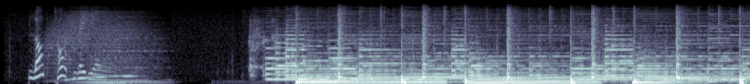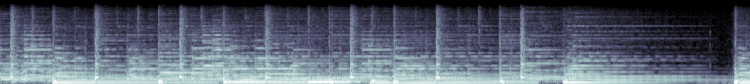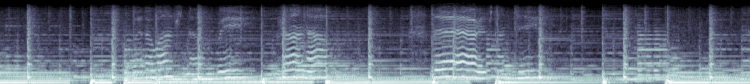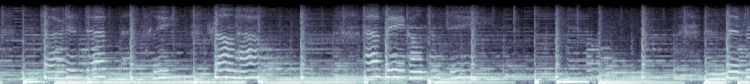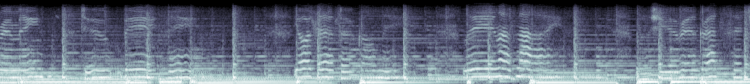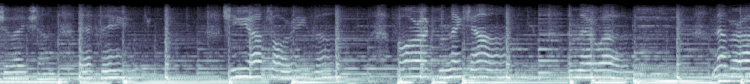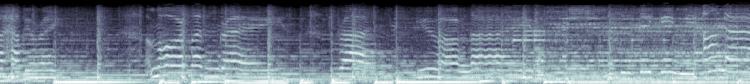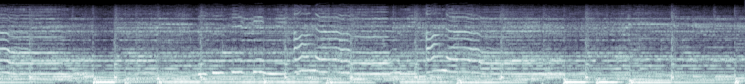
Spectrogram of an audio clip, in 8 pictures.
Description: Under Interview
